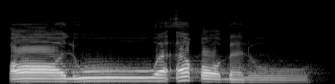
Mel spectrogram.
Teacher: لاحظ الواو في قالوا، هذه الواو الأولى لا تدغم في الواو الثانية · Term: حرف مد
